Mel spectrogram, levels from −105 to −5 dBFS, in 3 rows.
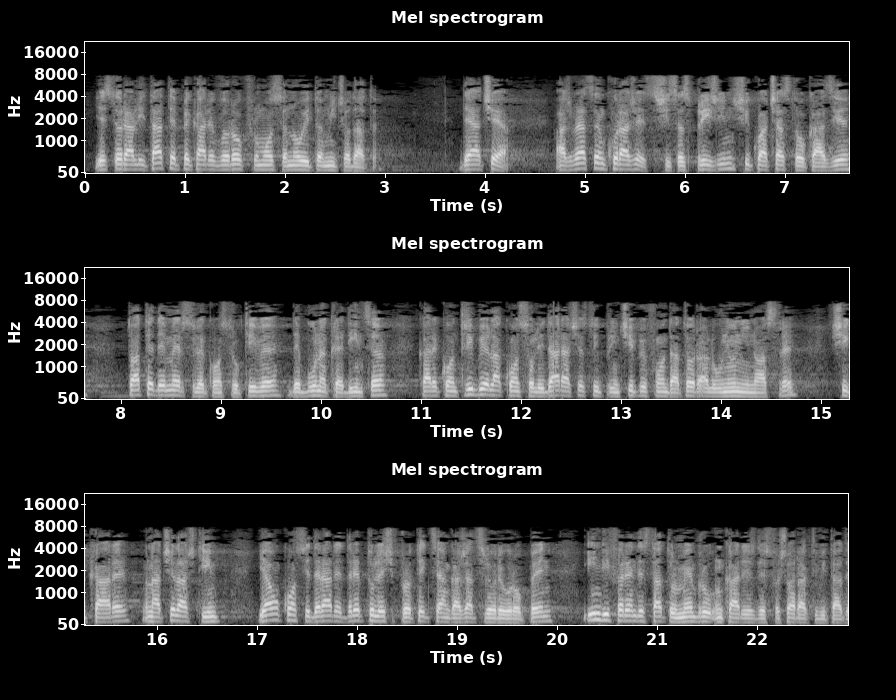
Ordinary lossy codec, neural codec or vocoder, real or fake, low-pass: none; none; real; none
